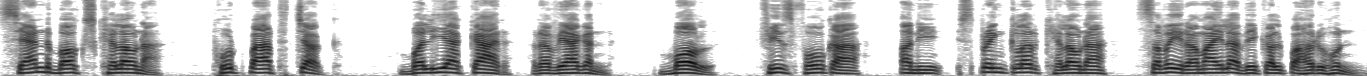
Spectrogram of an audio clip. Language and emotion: Nepali, neutral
